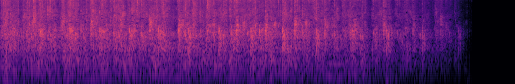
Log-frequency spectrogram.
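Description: Audience applauding, the dense clapping thinning out about four seconds in and then cutting off suddenly.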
